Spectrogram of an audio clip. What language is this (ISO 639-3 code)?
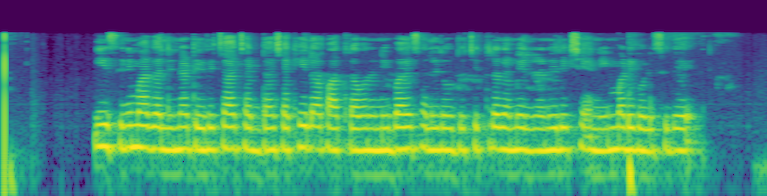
kan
